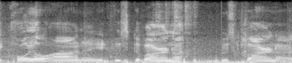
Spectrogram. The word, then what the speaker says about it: Husqvarna: Husqvarna is how it's pronounced. I always call it husqvarna, but husqvarna.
